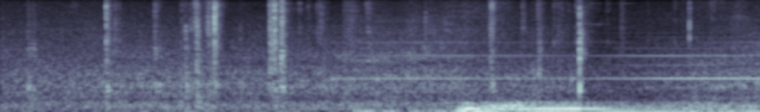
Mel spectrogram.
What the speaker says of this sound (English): Fires right up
